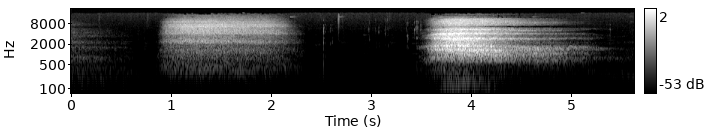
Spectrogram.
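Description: A deep breath: one slow, airy inhale, a short pause, then a longer and slightly louder exhale that trails off gently. Both breaths are soft and alone.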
